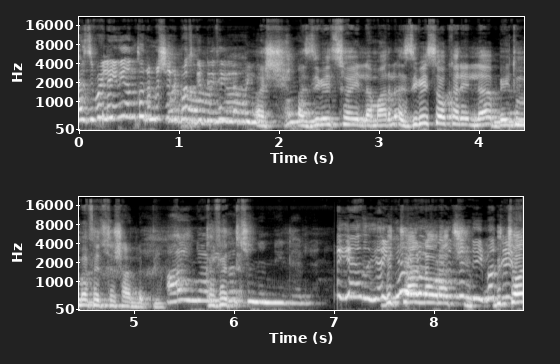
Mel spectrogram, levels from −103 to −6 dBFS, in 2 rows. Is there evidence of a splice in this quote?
yes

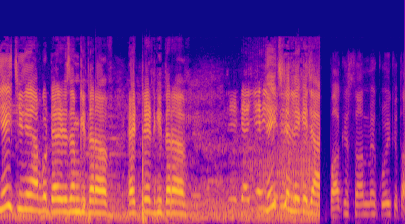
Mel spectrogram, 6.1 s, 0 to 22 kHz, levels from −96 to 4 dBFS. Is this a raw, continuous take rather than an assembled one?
no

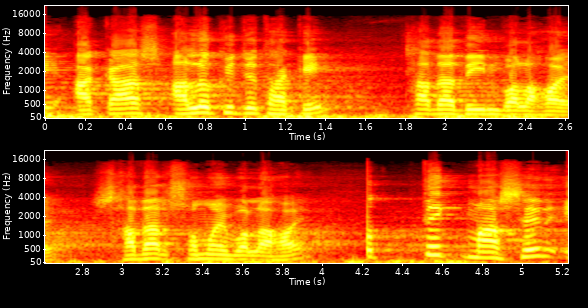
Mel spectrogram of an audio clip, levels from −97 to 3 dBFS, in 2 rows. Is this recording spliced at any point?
yes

